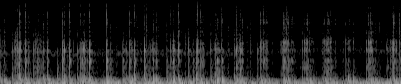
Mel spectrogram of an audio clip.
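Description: Fingertips and nails scratch along the grooved, carved surface of a large solid carved wooden bear figurine with a fish in its mouth. The result is a quiet, steady run of rapid, slightly uneven scratchy strokes, each with a dull low body and a brief bright rasp that dies away almost at once.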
